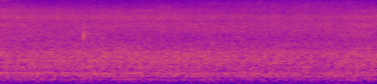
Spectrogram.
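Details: Honey bees of a wild swarm gathered on a tree branch during capture for hiving in a nuc box, giving a continuous thick droning buzz with no pauses and an even level.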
